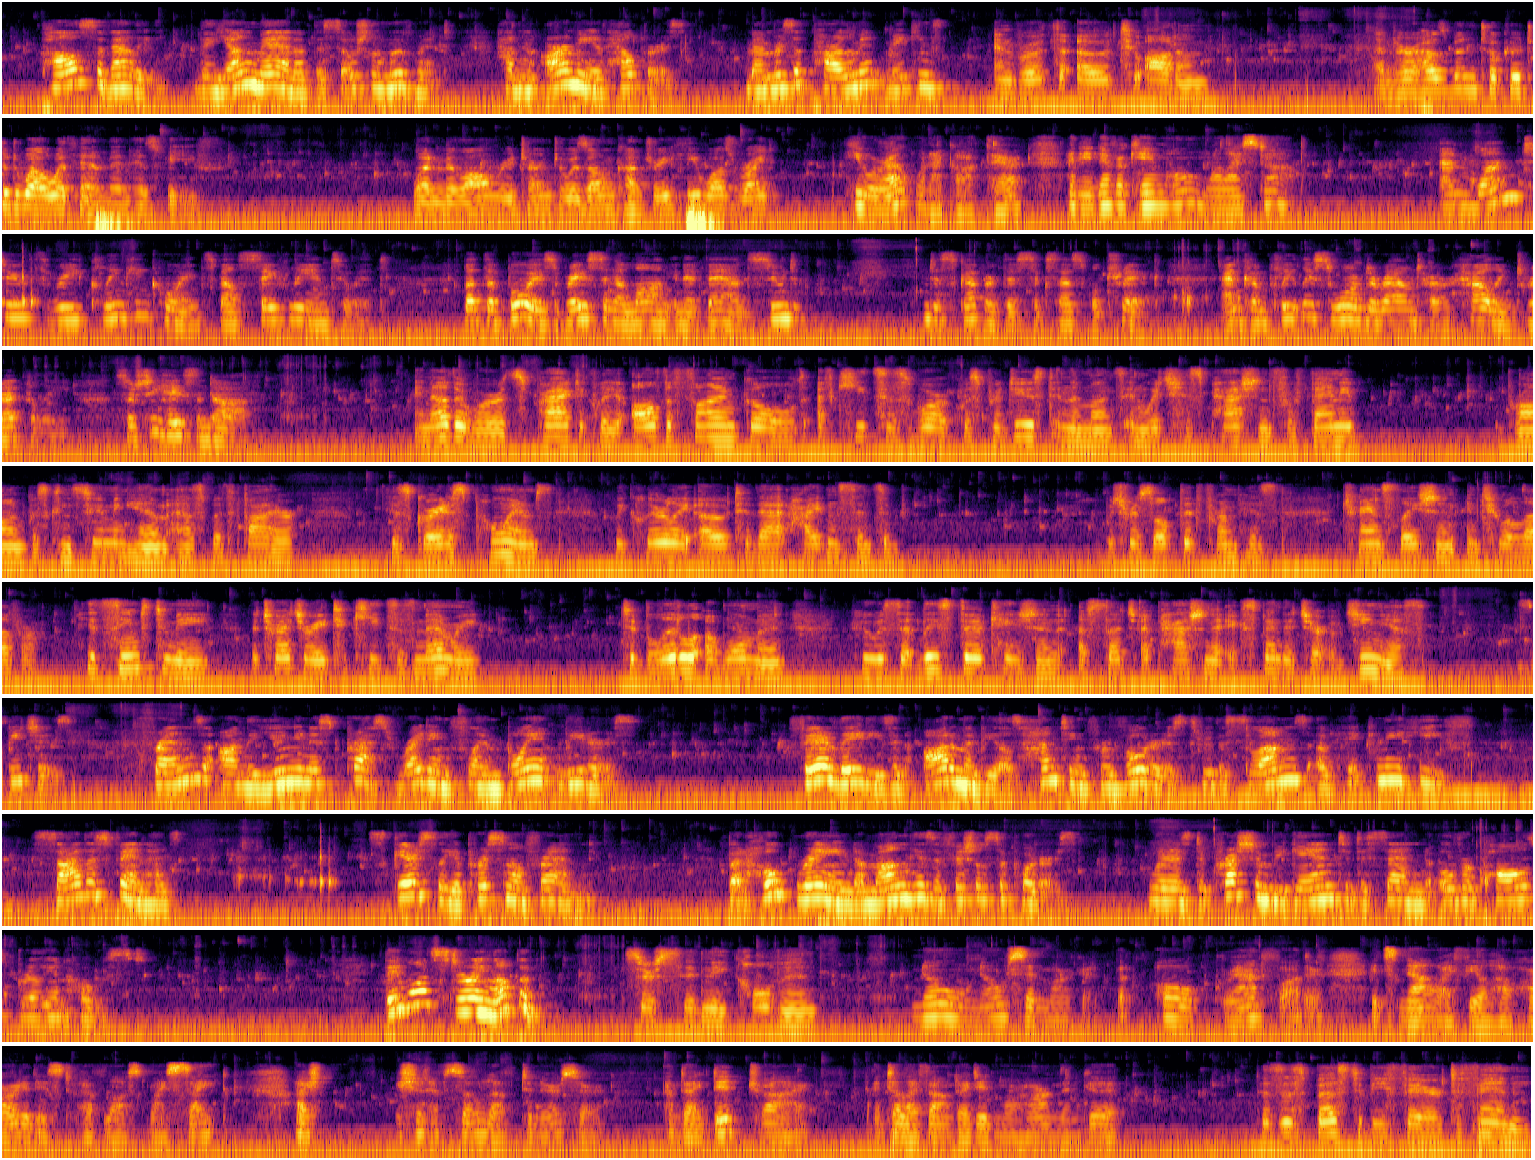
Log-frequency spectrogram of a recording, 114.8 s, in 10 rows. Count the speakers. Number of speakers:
five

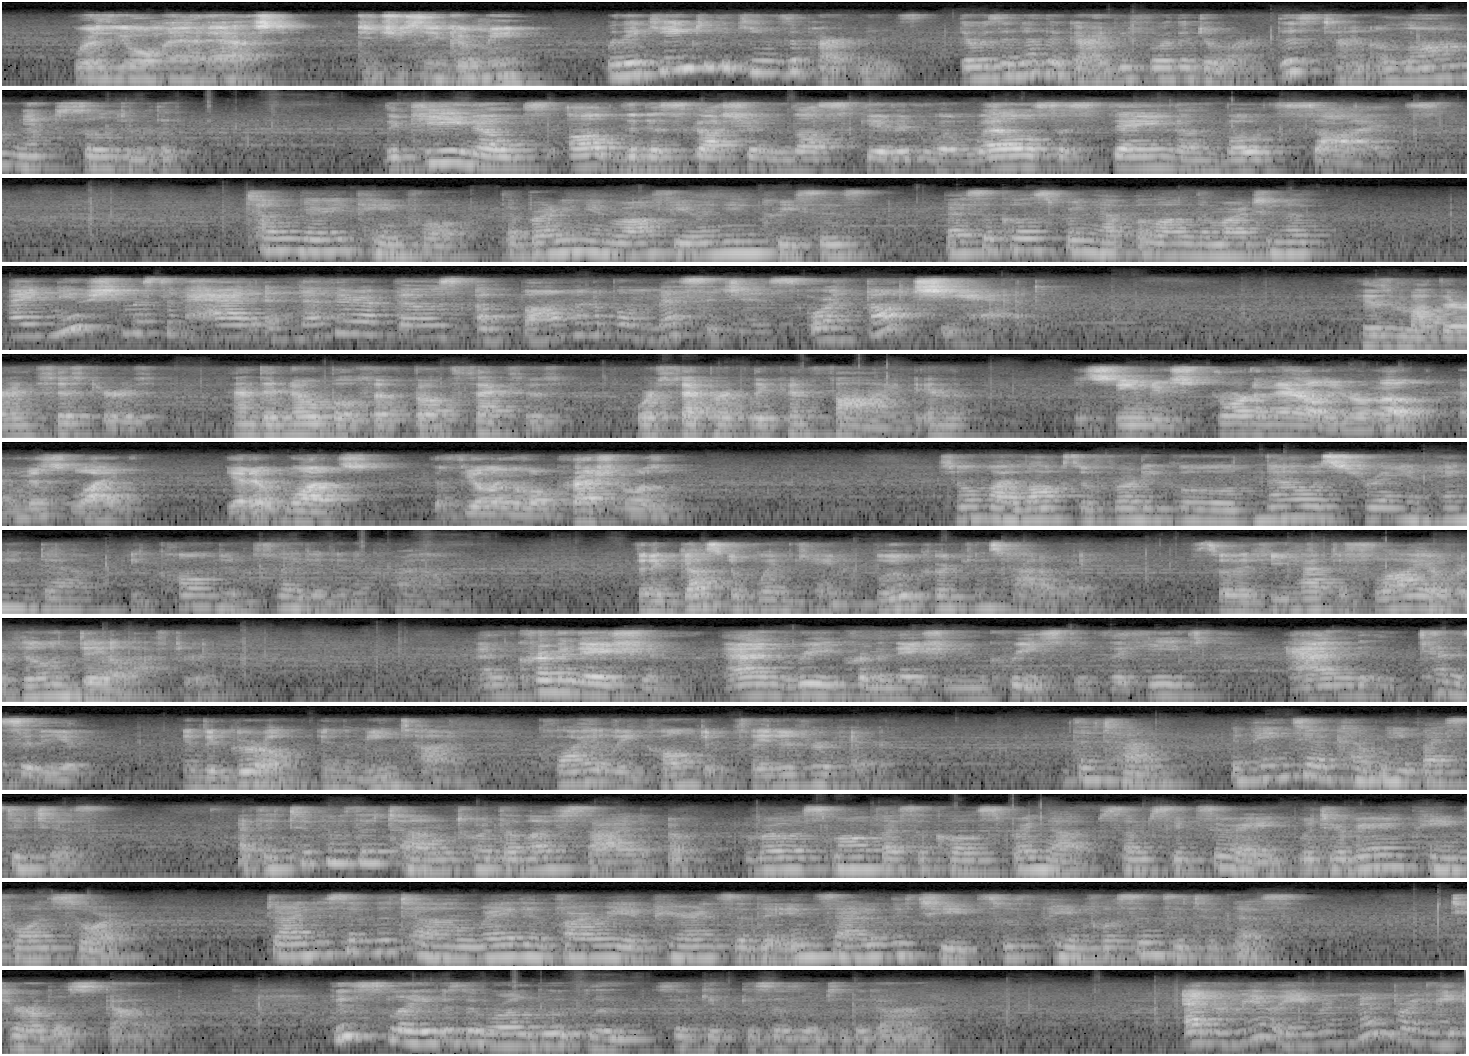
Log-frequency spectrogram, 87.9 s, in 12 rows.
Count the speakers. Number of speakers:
eight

